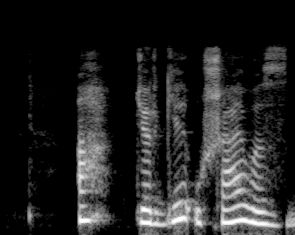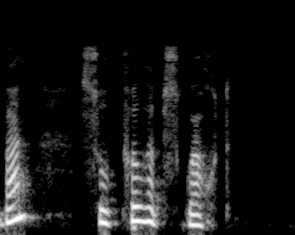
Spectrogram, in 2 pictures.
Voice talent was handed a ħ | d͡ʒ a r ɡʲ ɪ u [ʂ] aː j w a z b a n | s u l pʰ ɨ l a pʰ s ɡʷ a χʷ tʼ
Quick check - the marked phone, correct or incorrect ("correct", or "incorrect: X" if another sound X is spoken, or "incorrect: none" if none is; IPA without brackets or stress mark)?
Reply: correct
